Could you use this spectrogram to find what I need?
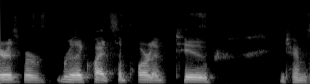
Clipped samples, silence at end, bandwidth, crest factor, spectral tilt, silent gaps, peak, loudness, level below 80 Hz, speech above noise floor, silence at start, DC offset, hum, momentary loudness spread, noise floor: under 0.1%; 0 s; 12 kHz; 16 dB; -7 dB/octave; none; -10 dBFS; -27 LUFS; -72 dBFS; 32 dB; 0 s; under 0.1%; none; 10 LU; -58 dBFS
